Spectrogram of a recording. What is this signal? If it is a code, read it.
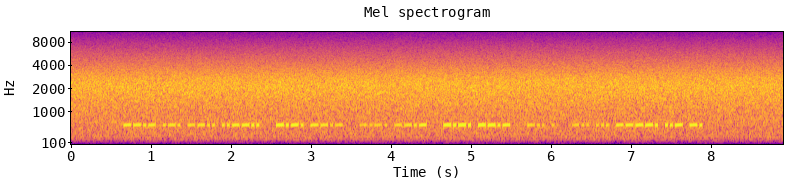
Morse code, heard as a keyed tone, machine-sent, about 39 wpm, 620 Hz, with heavy radio static and fading. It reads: QRZ? CQ CQ CQ DE DS9UN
